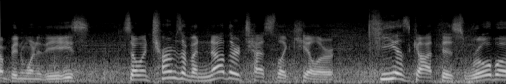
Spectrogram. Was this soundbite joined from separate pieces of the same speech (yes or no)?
yes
